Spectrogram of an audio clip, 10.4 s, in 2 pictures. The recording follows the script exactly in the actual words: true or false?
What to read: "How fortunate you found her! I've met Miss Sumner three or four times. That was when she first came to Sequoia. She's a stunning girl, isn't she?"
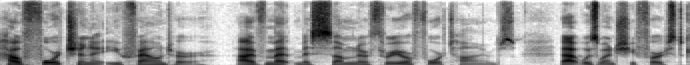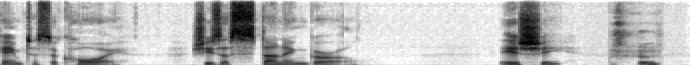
false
